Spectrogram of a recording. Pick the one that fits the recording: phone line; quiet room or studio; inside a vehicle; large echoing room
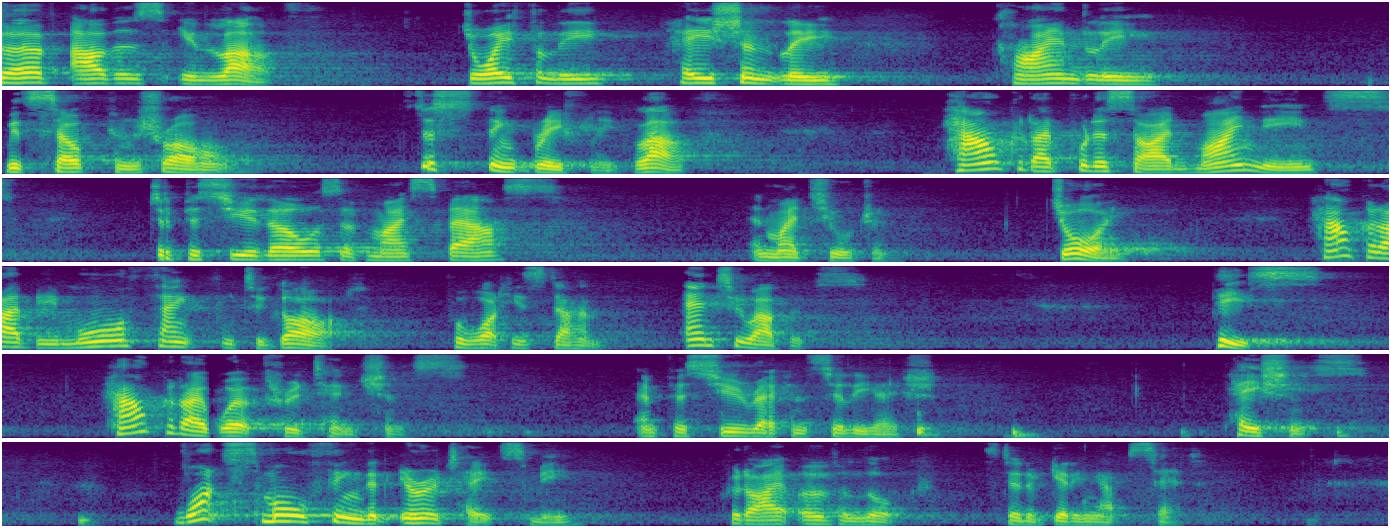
large echoing room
